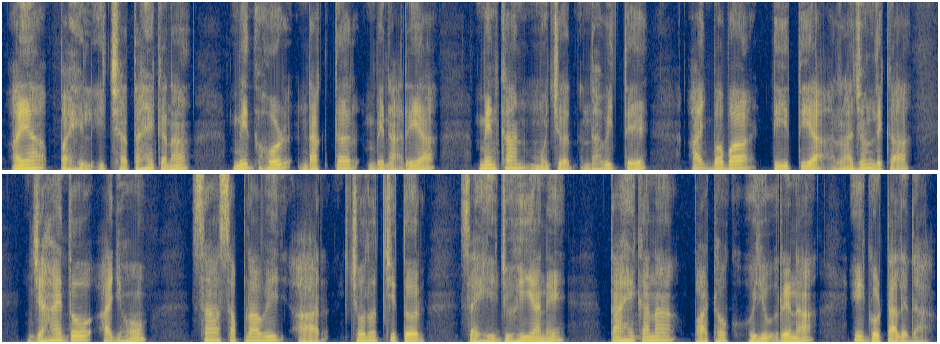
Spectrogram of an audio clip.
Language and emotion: Santali, neutral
